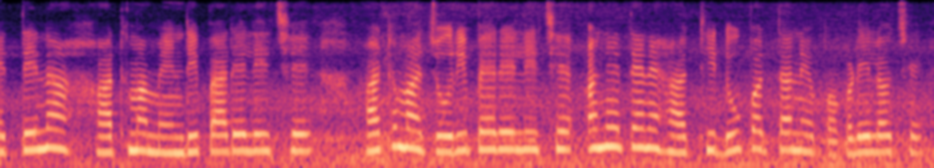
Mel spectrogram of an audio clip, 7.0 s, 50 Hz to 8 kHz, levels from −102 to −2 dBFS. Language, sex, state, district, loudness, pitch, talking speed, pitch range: Gujarati, female, Gujarat, Valsad, -16 LUFS, 270 Hz, 135 wpm, 250-285 Hz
